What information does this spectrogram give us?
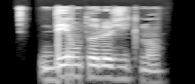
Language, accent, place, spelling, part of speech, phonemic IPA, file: French, France, Lyon, déontologiquement, adverb, /de.ɔ̃.tɔ.lɔ.ʒik.mɑ̃/, LL-Q150 (fra)-déontologiquement.wav
- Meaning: deontologically, ethically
